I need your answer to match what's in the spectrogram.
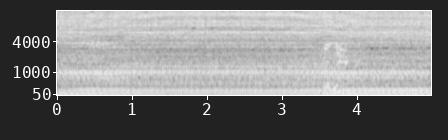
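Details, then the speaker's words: Kobalt Quiet Tech 4.3-gallon air compressor after capacitor check and motor reinstall, previously blowing air out via check valve at cutoff: even quiet motor-pump hum with regular low pulse, no air leaking; running normally. "I mean you can hear how quiet this thing is I love it"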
